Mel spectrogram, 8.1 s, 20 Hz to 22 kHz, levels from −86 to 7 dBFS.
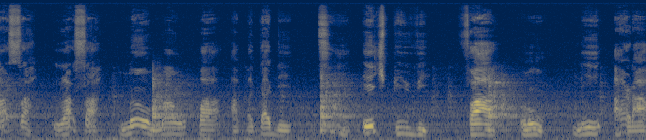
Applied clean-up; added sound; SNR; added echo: none; Mechanisms; 10 dB; none.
